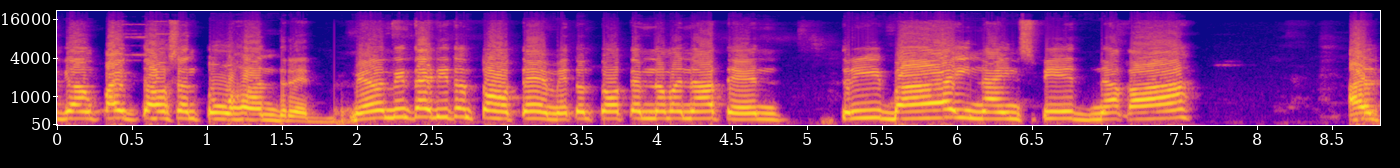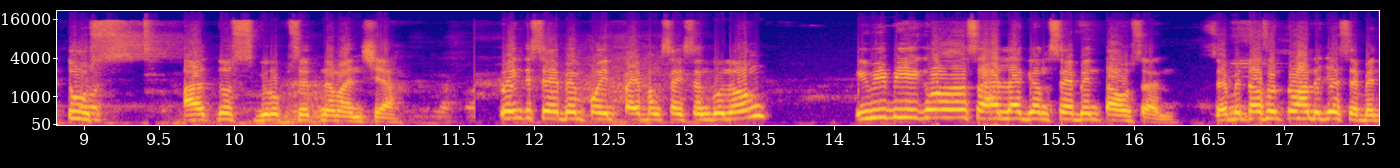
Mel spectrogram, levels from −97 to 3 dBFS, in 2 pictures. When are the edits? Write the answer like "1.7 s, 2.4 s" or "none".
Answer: 1.8 s, 11.5 s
